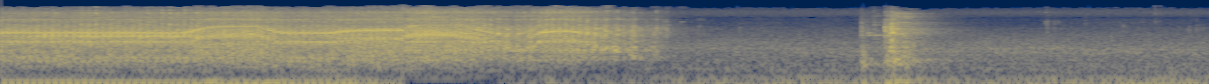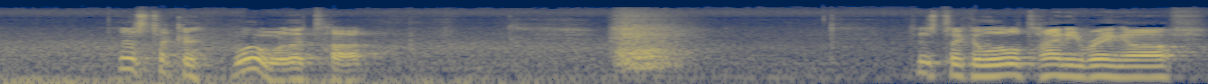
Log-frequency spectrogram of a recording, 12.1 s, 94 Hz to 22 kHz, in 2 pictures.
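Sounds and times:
angle grinder cutting steel: 0:00.0 - 0:03.4.

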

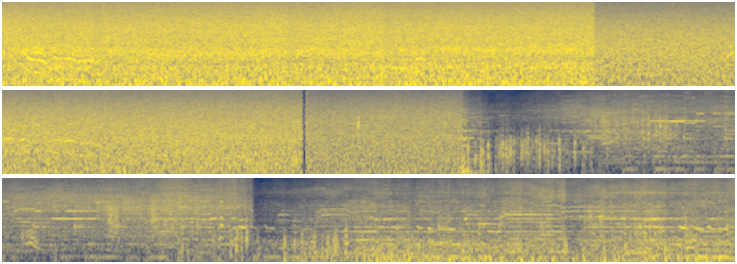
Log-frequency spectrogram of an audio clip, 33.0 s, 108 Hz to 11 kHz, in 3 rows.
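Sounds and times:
stream rushing over rocks: 0:00.0 - 0:25.8.

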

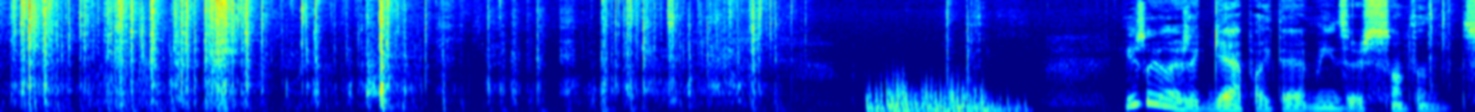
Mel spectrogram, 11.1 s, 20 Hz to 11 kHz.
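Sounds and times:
cardboard box tearing: 0:00.0 - 0:05.8
plastic wrap crinkling: 0:00.0 - 0:06.1.

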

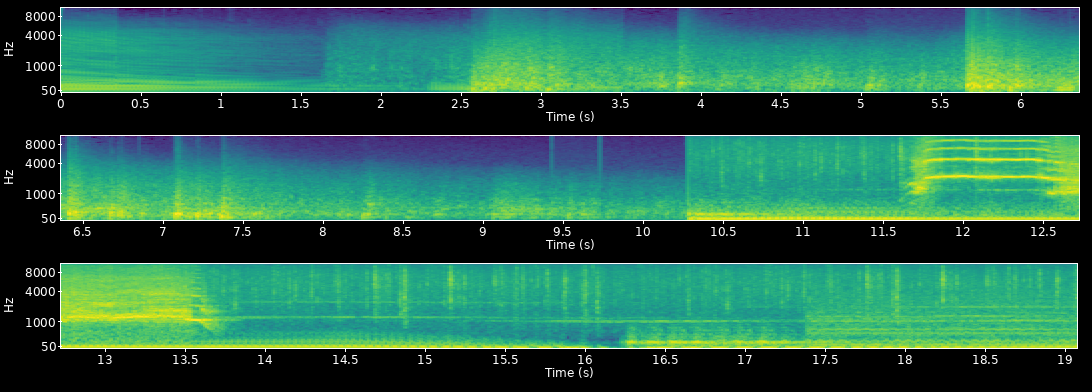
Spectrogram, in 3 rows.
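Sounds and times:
sharp thunder cracks: 0:01.7 - 0:11.2
thunder rumbling: 0:01.7 - 0:19.0.

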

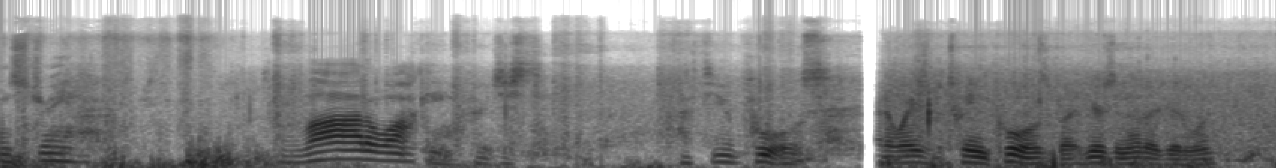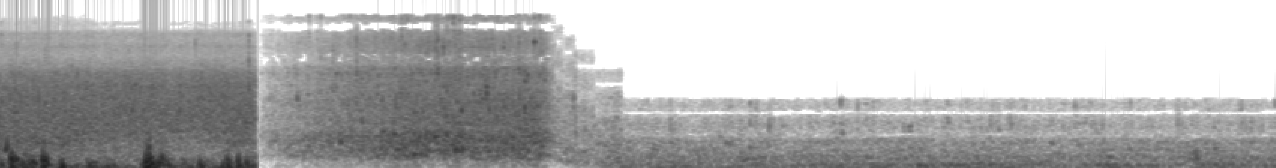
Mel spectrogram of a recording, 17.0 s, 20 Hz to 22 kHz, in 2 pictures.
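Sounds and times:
wind rumble on microphone: 0:00.0 - 0:02.0, 0:05.9 - 0:10.2
muffled water sound: 0:05.9 - 0:17.0
stream water running: 0:06.2 - 0:17.0.

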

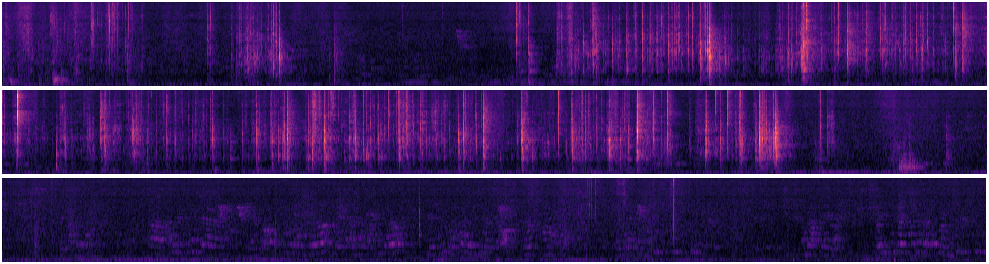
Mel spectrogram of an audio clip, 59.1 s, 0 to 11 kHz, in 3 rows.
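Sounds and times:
plastic tray crinkling: 0:00.4 - 0:02.9, 0:04.0 - 0:05.8, 0:10.2 - 0:36.4.

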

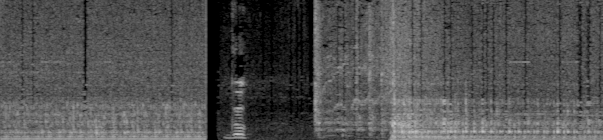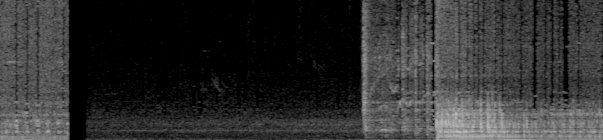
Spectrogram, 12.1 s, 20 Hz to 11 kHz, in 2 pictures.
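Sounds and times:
car engine idling: 0:00.0 - 0:02.1.

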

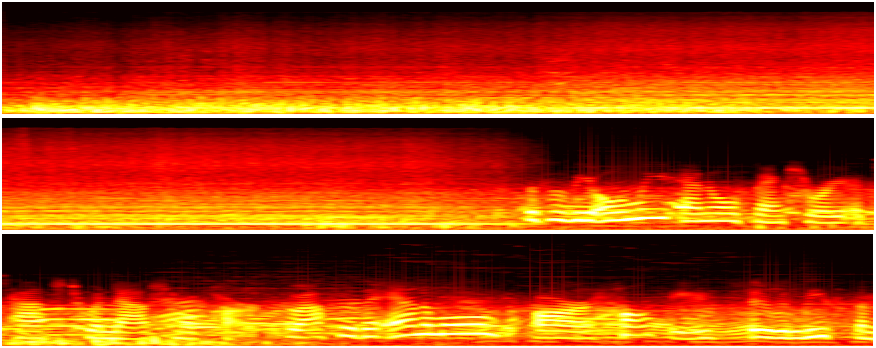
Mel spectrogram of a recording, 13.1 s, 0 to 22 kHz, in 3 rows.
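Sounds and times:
wind buffeting microphone: 0:00.0 - 0:07.0, 0:08.6 - 0:10.2
motorboat engine hum: 0:00.0 - 0:13.0.

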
